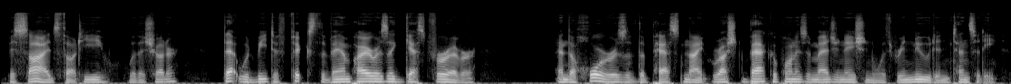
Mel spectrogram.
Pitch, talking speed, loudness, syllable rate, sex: 110 Hz, 190 wpm, -20 LUFS, 6.0 syllables/s, male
